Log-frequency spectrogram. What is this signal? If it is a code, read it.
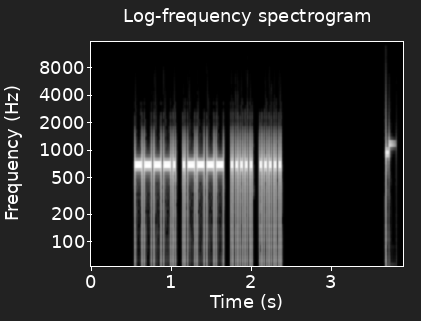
Morse code, heard as a keyed tone, about 40 wpm, 700 Hz. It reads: 9155
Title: Numbers - 4-Digit 40wpm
